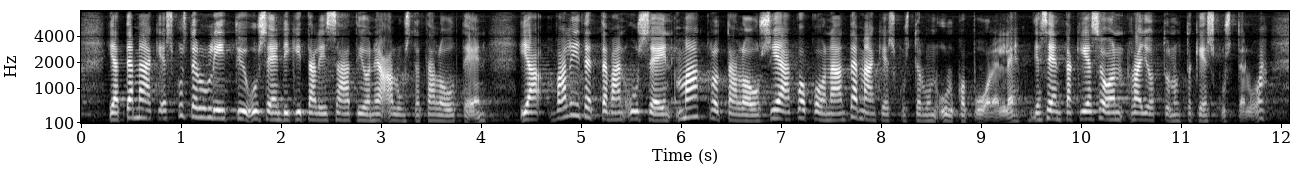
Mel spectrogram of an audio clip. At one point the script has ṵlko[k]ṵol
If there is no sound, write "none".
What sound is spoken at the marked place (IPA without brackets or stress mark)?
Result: p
